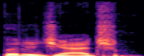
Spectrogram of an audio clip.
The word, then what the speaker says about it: Buttigieg: Mayor Pete, Buttigieg. – Is that how you say it? – Yeah, it's Pete Buttigieg, the mayor of the hamlet of South Bend.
